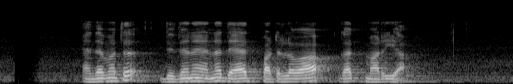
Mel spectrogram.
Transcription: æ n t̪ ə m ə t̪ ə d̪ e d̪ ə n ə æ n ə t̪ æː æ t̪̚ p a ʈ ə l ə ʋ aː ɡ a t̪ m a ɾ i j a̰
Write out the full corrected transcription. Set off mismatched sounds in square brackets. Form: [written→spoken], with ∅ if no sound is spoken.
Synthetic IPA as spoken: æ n [t̪→d̪] ə m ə t̪ ə d̪ e d̪ ə n ə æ n ə [t̪→d̪] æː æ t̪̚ p a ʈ ə l ə ʋ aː ɡ a t̪ m a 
